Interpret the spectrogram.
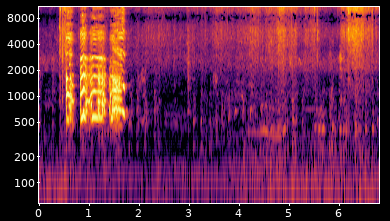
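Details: White-tailed Thai rooster crowing once: a loud, hoarse crow of about one second in three joined bursts, followed by quieter background rustling and faint farmyard noise.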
